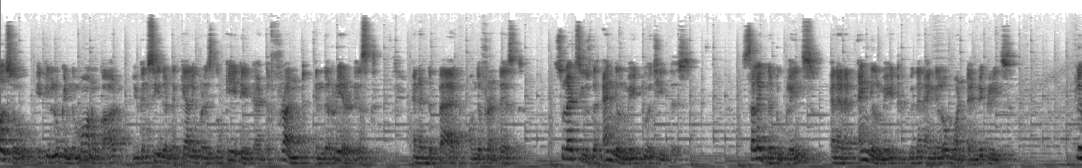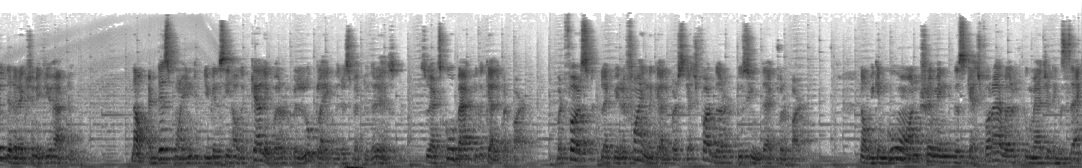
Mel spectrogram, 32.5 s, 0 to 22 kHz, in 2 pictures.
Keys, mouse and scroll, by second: 0.9-1.8 scroll up 1, 3.4 scroll up 1, 3.6 ctrl+click, 5.2 click, 8.1-9.7 typing, 12.7 click, 13.9-14.9 scroll up 1, 16.0 middle click, 18.9 click, 19.9 middle click, 22.5 click, 23.3 click, 24.0 click, 24.9 middle click, 25.1 click, 25.9 click, 26.4 right click, 27.6 click, 28.4 click, 28.9 click, 29.4 click, 29.8 click, 30.4 click, 31.8 click.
